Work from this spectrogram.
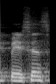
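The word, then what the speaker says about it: patience: पेशेंस इसे पेशेंस पढ़ेंगे। टी को है ना आप समझ जाइए नहीं पढ़ना है आपको पेशेंस एंड फेथ।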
